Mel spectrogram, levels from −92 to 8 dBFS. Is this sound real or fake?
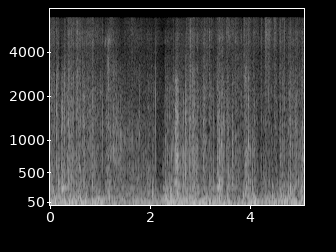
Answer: fake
